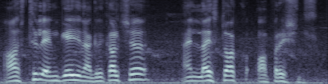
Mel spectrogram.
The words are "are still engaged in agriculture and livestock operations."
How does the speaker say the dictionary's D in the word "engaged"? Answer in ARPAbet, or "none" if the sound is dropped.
none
